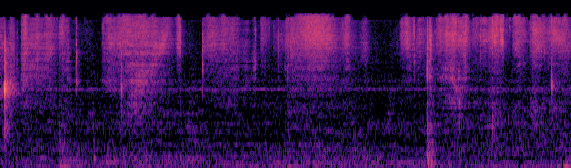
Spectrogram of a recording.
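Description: Paper folded in half and creased by hand for a mixed media journal spread: soft, close rustling and rubbing swells and fades in several bursts, quiet throughout and with no voices.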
